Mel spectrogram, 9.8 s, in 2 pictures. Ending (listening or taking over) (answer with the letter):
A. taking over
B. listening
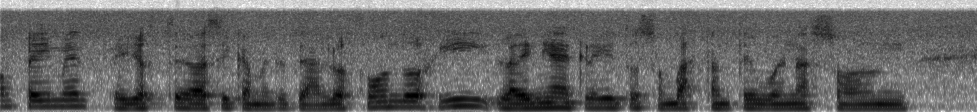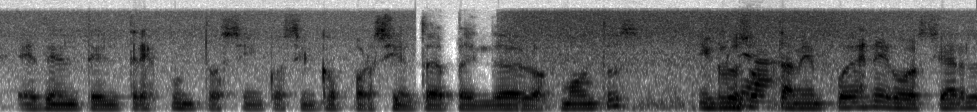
B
